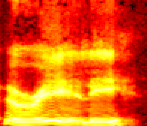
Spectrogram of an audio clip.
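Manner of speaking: very slow, drawn-out posh British; posh British accent. Shown as a demonstration. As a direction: stretch it into would-be posh British. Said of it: "like, a posh British accent?".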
